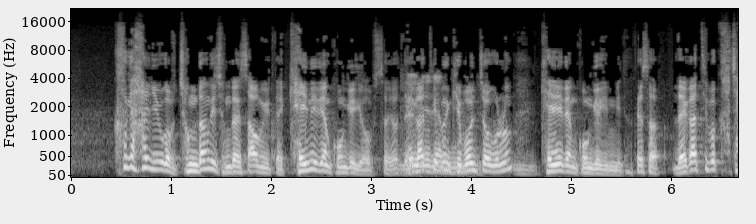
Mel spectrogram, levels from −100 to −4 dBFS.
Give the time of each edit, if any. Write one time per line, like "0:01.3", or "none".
0:01.7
